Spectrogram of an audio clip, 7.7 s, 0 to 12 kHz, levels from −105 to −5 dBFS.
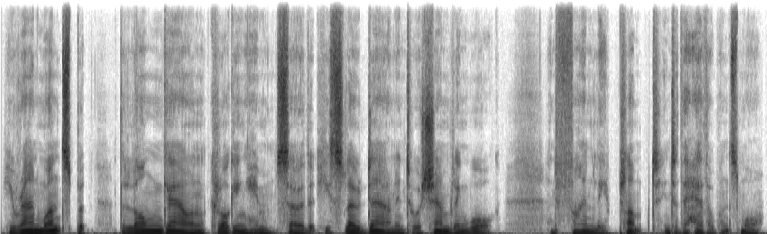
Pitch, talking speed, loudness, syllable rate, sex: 100 Hz, 205 wpm, -20 LUFS, 5.3 syllables/s, male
